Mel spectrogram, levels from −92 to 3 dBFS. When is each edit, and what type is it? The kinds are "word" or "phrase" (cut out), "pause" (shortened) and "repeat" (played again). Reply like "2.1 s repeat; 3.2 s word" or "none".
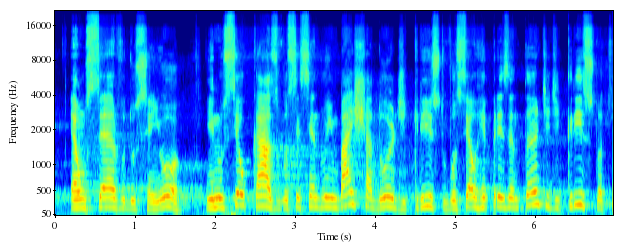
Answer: none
